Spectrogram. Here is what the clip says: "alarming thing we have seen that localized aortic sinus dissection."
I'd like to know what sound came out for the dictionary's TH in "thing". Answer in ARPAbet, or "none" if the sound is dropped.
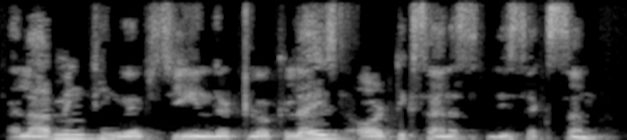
T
